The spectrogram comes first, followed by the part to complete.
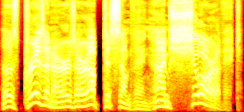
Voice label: Male Human Idle; Thelwater; Scabbs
